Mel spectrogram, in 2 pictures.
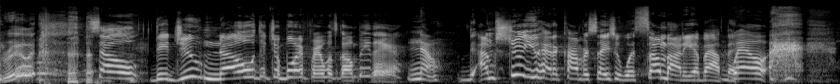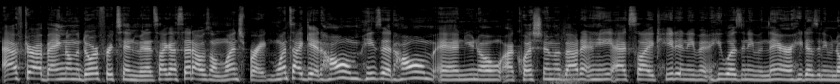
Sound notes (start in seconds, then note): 0.4 laughs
